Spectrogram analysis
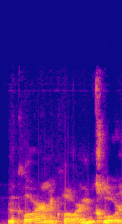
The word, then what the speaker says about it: McClure: McClure, you said it right.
